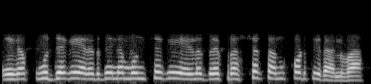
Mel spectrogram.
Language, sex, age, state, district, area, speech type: Kannada, female, 30-45, Karnataka, Mandya, urban, conversation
